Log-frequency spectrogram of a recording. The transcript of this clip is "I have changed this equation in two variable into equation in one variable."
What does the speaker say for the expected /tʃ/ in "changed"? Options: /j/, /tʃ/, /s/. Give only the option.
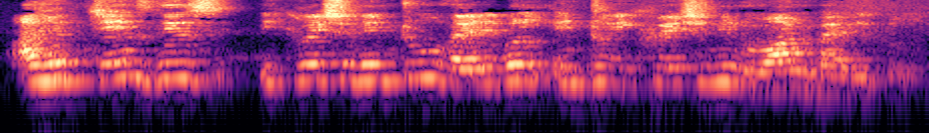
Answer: /tʃ/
